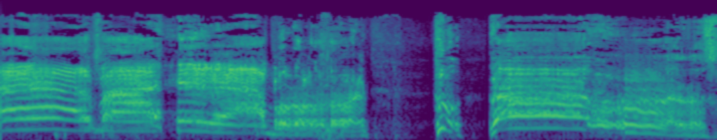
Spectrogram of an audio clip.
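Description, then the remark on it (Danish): A man loudly imitates his own retching and vomiting, with drawn-out strained groans and shouted heaves in several bursts, harsh, separated by brief pauses. “Øh, jo, jeg råber jo, når jeg kaster op.”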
